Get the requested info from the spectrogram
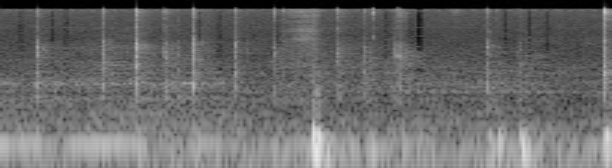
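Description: Scattered clicks of a computer keyboard being worked by hand, with one louder thump about halfway through and a few softer knocks near the end.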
